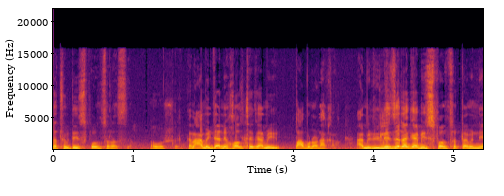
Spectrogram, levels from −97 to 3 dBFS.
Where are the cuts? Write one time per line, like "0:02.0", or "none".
none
